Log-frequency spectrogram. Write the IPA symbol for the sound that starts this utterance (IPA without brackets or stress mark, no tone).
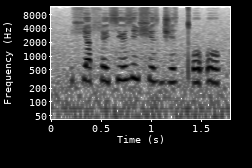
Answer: ç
